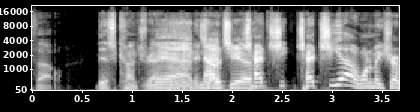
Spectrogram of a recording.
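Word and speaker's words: Czechia: It used to be the Czech Republic though, this country I believe Chetchia. I want to make sure I'm pronouncing this correctly. It's Czecha. Czecha.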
